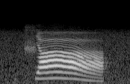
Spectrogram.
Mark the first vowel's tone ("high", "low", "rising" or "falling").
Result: falling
